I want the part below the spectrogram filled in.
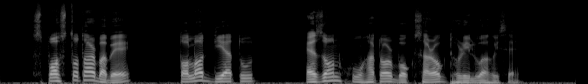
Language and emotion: Assamese, neutral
